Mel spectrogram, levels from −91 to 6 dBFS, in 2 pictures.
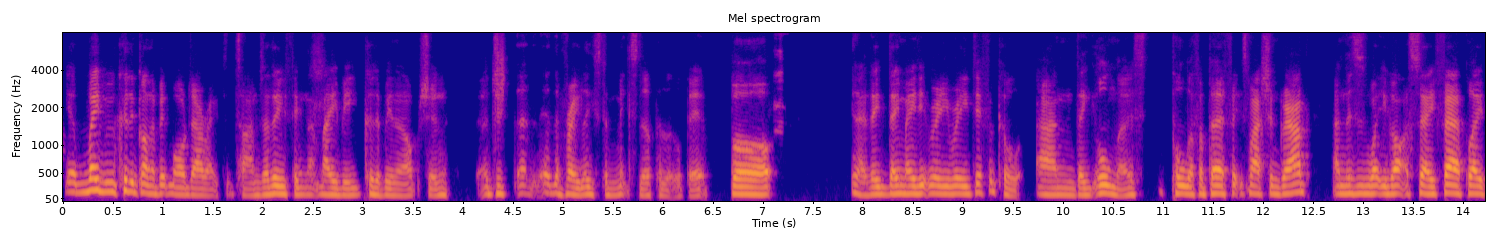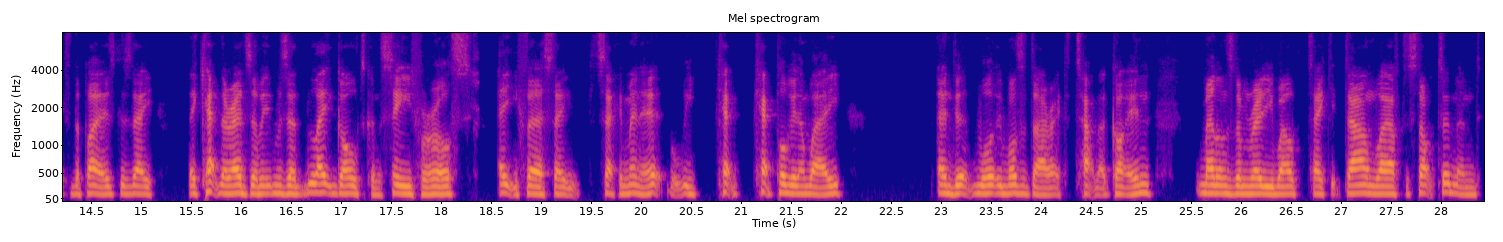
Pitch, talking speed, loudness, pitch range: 140 Hz, 245 wpm, -24 LUFS, 130-145 Hz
